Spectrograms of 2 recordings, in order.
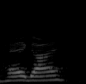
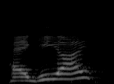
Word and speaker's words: Haggai: There are two ways that are absolutely correct to pronounce his name. You can pronounce it Haggai, so Haggai, or you can pronounce it Haggai. And you know, there's always a wise guy. And so somebody else told me this week that here's another alternate translation that you can pronounce it, Hey Guy. I think we should have, is there a slide there with that? Hey Guy. So whichever way you prefer to pronounce it, they are all correct.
